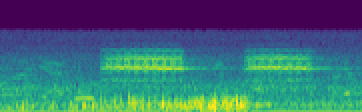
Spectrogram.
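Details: A loose pet cockatoo high up a tree outdoors mimics a ringing mobile phone very accurately, loudly and constantly: two trilled, electronic-sounding bursts under a second long, with low murmuring voices and background noise underneath.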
